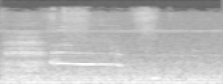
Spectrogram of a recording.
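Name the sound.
cat meowing angrily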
